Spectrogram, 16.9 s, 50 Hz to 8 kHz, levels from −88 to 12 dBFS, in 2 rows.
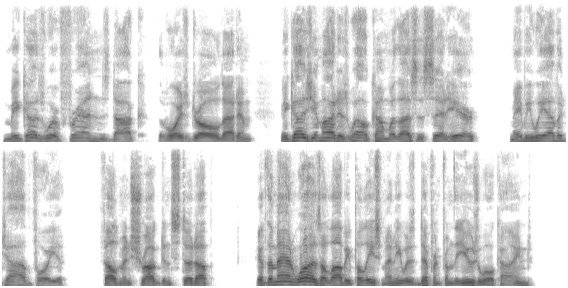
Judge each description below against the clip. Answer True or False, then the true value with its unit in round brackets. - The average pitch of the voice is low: True (125 Hz)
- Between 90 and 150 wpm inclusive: False (165 wpm)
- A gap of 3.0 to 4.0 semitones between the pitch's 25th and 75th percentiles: True (3.7 semitones)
